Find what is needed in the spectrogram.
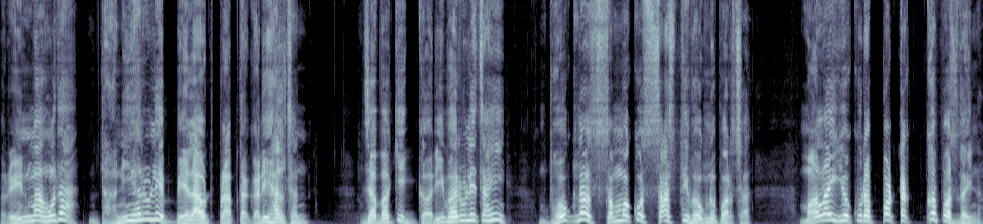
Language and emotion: Nepali, angry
